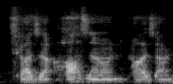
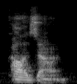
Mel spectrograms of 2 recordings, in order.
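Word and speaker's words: חזון: Chazon, same thing.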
